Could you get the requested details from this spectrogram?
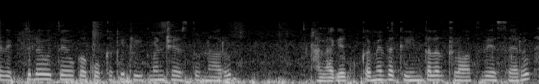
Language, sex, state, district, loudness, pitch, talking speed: Telugu, female, Andhra Pradesh, Visakhapatnam, -22 LUFS, 130 Hz, 145 wpm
